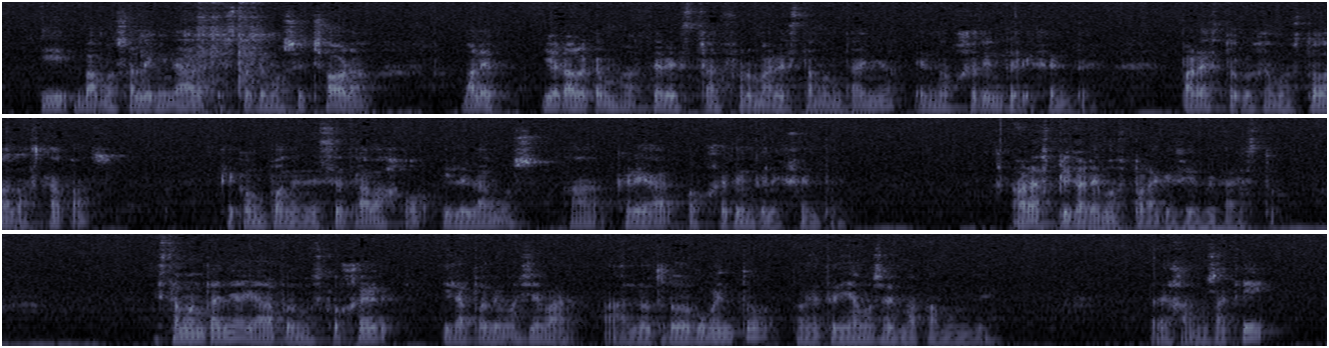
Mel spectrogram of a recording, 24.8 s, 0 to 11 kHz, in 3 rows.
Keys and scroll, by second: 22.5 ctrl+t.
